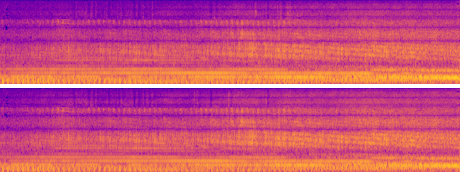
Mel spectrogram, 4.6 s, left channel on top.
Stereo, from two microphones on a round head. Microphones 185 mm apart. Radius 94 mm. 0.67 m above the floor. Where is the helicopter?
25° right (ahead or behind).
